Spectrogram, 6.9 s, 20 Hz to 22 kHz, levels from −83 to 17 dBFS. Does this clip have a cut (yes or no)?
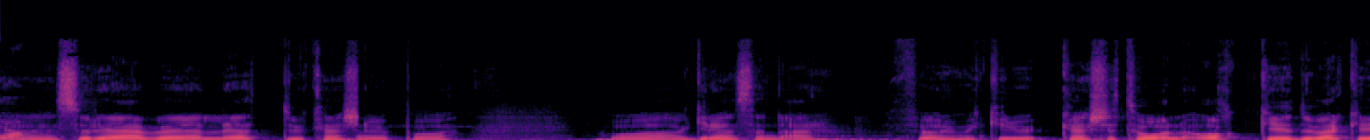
yes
